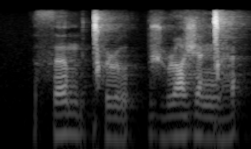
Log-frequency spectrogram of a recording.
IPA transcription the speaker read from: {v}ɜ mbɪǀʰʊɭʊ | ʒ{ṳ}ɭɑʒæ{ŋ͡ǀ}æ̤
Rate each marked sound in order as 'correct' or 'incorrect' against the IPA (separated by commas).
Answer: incorrect, correct, correct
